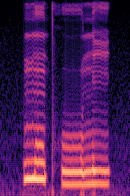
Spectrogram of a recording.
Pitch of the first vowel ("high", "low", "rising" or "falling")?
high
